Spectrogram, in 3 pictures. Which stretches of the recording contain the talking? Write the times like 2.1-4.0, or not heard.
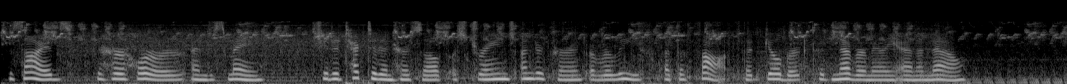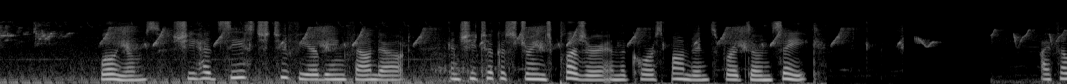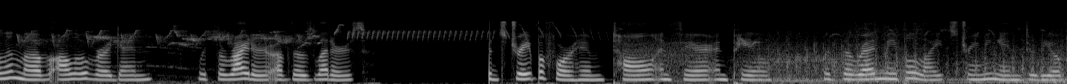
0.1-9.7, 11.7-18.9, 21.1-25.1, 26.2-31.9.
